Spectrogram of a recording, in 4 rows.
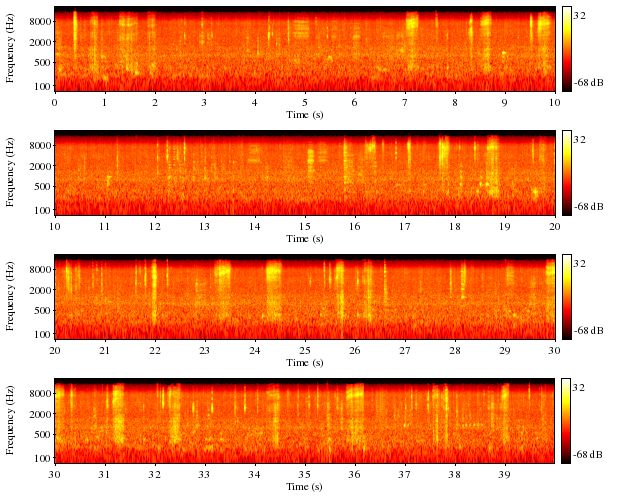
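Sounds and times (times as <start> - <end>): person slurping noodles: 7.0 - 7.3, 8.5 - 8.8, 9.6 - 10.0, 23.2 - 23.6, 24.2 - 24.6, 29.8 - 30.4, 31.1 - 31.4, 32.2 - 32.6, 35.8 - 36.2.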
